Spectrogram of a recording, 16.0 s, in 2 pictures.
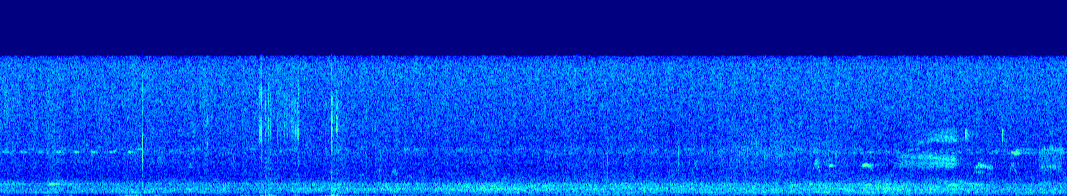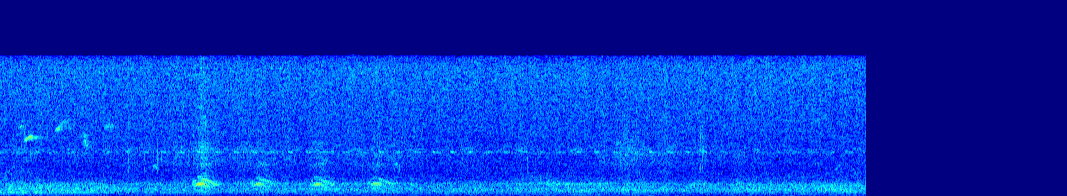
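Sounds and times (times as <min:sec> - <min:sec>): outdoor background hiss: 0:00.0 - 0:14.5
bird calling: 0:05.2 - 0:11.1.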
